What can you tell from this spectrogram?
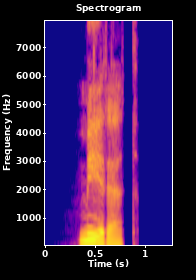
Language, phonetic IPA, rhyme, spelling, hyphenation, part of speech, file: Hungarian, [ˈmeːrɛt], -ɛt, méret, mé‧ret, noun / verb, Hu-méret.ogg
- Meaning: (noun) size (dimensions or magnitude of a thing); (verb) causative of mér: to have someone measure something or to have something measured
